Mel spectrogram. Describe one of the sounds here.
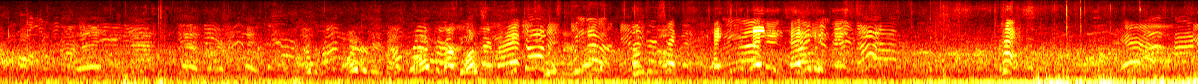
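Young girls call out to each other while playing.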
